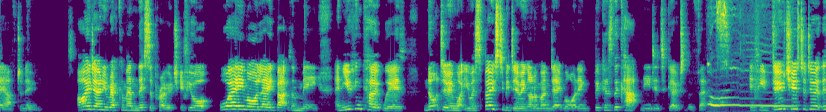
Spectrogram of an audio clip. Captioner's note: cat sound effect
